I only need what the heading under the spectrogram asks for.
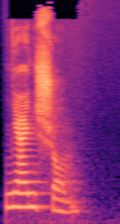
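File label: "няньшом", Komi, female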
